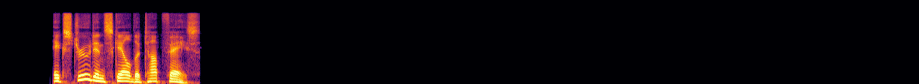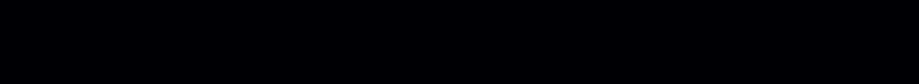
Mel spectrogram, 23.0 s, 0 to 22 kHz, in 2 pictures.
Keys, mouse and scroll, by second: 0.5 middle click, 1.5 Tab, 2.0 3, 2.2 click, 2.5 click, 3.4 e, 7.9 middle click, 9.1 click, 9.6 shift+middle click, 10.7 click, 12.1-12.4 scroll down 2, 12.4 middle click, 13.0-13.3 scroll down 2, 13.5 shift+middle click, 14.6 middle click, 15.4 middle click, 16.7-17.3 scroll up 4, 17.4 shift+middle click, 18.7 click, 20.3 Tab, 20.9 click, 21.7 click.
